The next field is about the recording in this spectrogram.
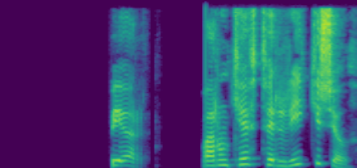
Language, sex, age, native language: Icelandic, female, 40-49, Icelandic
